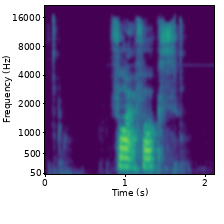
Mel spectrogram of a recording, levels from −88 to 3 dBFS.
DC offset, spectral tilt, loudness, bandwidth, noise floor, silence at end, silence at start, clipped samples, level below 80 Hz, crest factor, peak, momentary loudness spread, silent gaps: under 0.1%; -3.5 dB/octave; -22 LUFS; 16.5 kHz; -71 dBFS; 0.5 s; 0.85 s; under 0.1%; -66 dBFS; 20 dB; -6 dBFS; 20 LU; none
